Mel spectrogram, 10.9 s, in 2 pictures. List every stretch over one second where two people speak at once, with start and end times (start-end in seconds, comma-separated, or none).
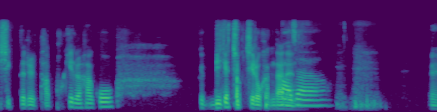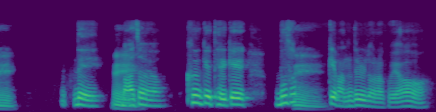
none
